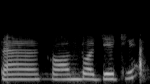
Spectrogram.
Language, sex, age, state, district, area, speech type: Odia, female, 45-60, Odisha, Sundergarh, rural, conversation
